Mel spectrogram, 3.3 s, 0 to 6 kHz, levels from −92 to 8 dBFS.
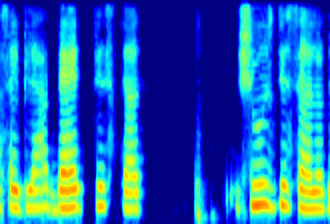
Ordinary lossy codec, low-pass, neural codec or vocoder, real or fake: none; 5.4 kHz; codec, 16 kHz in and 24 kHz out, 1.1 kbps, FireRedTTS-2 codec; fake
